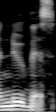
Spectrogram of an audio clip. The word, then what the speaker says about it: Anubis: right screams of Anubis am I saying it right still because it's anab bus anab bus is Anna's new nickname and Anubis is the correct way to say it right okay cool all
